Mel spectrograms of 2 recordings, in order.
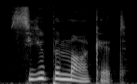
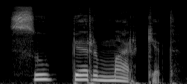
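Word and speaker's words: супермаркет: Therefore, to pronounce this word in Russian, you just need to read the English version with a Russian accent. Supermarket. supermarket supermarket How you can understand, it's all about the sound "r".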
